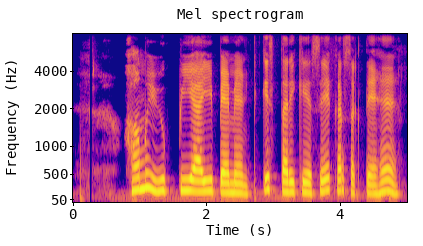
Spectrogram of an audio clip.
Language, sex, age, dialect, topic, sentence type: Hindi, female, 46-50, Garhwali, banking, question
